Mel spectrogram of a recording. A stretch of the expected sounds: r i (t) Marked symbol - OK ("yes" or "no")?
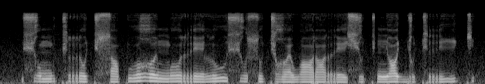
no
